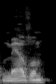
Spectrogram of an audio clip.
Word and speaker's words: Mavim: So despite the proper pronunciation you had, can you tell us how to spell Mavim, just so they can learn more about you?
